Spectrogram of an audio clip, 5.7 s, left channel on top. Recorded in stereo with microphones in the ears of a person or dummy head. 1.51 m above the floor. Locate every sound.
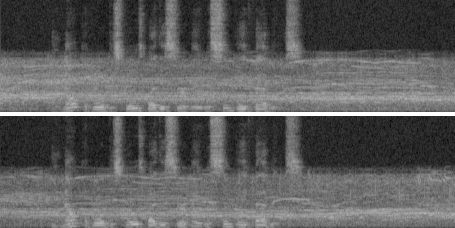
0.6 s a man speaking: 30° right (ahead or behind), 1.0 m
